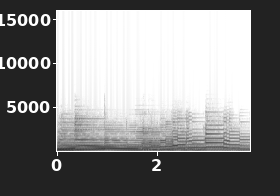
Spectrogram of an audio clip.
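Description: Bass guitar played with a clean tone through a Jackson Prism pedal with other effects off, a run of sustained plucked notes stepping up and down in pitch, full and resonant with no voices.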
